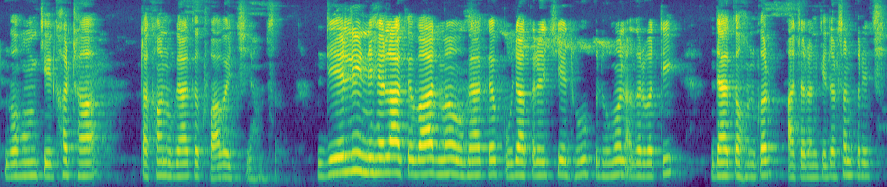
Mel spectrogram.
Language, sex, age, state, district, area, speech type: Maithili, female, 60+, Bihar, Saharsa, rural, spontaneous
